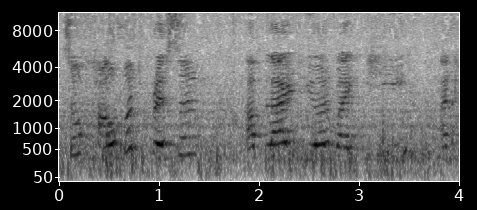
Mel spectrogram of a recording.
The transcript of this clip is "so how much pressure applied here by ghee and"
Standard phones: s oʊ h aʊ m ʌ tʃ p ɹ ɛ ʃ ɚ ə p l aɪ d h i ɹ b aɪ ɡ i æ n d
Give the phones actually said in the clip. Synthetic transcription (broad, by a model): s oʊ h aʊ m ʌ tʃ p ɹ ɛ s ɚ ə p l aɪ d h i ɹ b aɪ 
